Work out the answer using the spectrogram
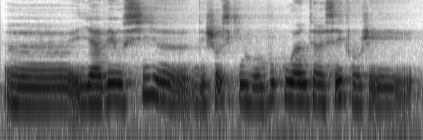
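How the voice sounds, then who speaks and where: Hesitant, dark-voiced woman. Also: lowish voice, fairly even intonation, vocal fry. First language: French. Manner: halting, many fillers and restarts. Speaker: interviewed artist. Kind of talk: hesitant conversational interview. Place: her apartment.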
